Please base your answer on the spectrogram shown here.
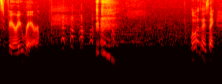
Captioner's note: laughing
